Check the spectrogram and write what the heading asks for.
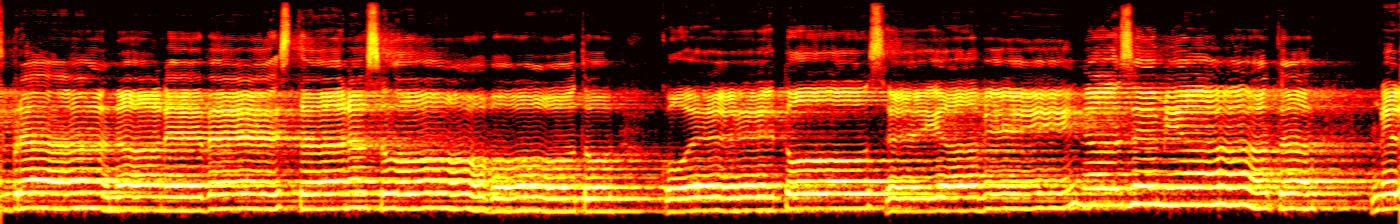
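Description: A man chanting an Orthodox vespers hymn in Bulgarian, drawing each syllable out into long held notes that slowly rise and fall in pitch.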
